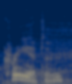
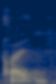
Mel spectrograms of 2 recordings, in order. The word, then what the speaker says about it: Creighton: Not Creaton. My little Crichton. Creighton. That's got to be Creighton.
